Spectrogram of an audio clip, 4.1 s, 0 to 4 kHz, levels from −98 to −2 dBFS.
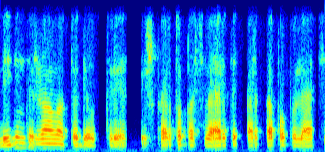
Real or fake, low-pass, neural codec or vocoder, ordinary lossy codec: real; 3.6 kHz; none; Opus, 24 kbps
